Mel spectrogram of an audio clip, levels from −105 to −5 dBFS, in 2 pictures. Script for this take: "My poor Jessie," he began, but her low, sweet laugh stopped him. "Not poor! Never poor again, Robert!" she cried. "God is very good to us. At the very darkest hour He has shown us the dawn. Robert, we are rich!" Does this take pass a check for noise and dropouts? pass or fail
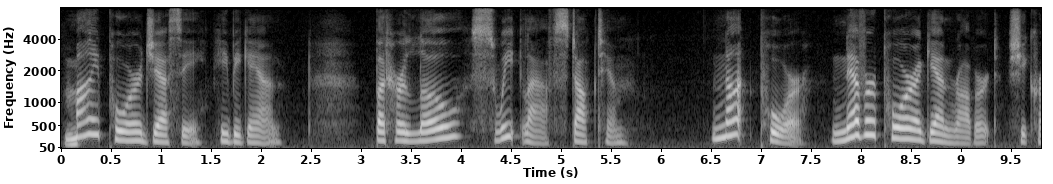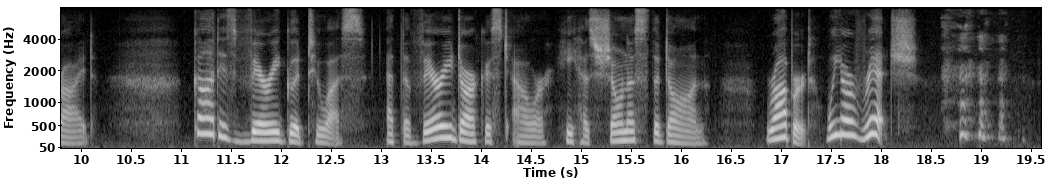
fail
